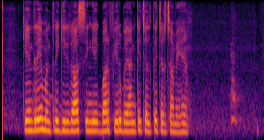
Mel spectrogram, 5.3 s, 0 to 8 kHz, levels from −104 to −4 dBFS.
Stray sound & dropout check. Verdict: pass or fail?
fail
